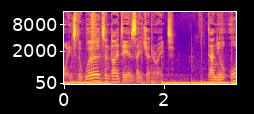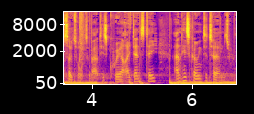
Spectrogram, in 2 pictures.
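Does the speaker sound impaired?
No.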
